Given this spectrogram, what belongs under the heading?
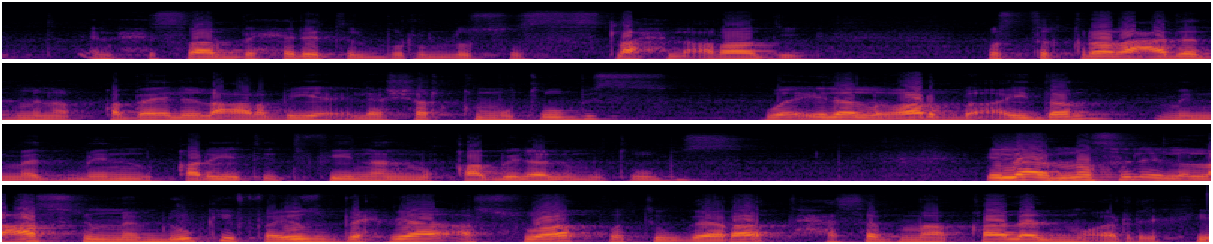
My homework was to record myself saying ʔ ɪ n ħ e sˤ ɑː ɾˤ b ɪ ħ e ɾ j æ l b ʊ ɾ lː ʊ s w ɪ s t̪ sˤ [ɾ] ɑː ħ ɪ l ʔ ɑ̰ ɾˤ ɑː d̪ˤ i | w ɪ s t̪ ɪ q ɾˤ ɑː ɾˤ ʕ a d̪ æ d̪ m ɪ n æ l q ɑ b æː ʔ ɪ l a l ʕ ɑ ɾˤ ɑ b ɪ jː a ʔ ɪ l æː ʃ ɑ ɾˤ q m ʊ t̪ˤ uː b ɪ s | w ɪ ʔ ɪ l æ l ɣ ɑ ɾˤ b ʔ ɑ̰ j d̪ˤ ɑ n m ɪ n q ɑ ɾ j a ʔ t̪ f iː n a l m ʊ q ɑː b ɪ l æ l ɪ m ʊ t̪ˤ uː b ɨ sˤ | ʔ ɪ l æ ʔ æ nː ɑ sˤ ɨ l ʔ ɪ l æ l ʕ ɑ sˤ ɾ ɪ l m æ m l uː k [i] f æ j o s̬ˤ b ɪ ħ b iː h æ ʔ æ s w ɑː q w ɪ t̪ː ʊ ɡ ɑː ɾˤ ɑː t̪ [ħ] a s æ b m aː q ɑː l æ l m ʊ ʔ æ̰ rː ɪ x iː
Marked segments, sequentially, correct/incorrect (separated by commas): incorrect, correct, correct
